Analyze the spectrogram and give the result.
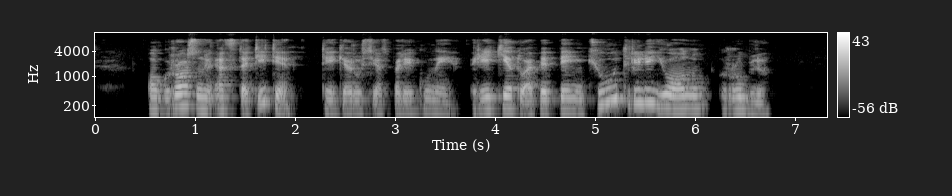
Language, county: Lithuanian, Vilnius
